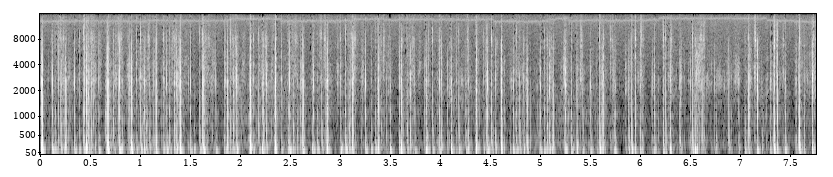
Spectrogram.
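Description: Fingertips tap rapidly on both faces of a rigid, hollow, tablet-sized hard-shell EVA zip pouch with a dark gray textile surface and a red edge, close to the mic. Roughly fifty short, dull, low thuds land at about four per second in an uneven rhythm, each dying away almost instantly with no ring.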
